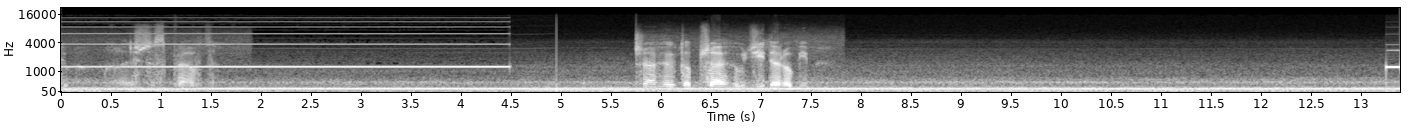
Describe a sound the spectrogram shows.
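A small plane's engine drones steadily inside the cabin.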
